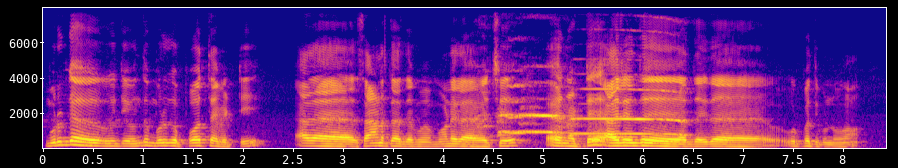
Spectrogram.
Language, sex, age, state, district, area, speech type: Tamil, male, 60+, Tamil Nadu, Thanjavur, rural, spontaneous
